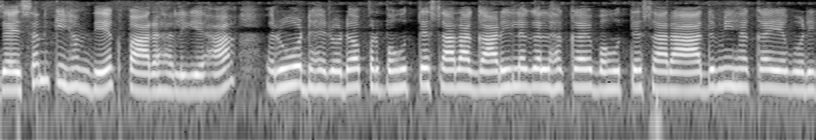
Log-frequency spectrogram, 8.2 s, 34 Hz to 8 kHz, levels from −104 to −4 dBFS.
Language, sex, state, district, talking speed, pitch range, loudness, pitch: Hindi, female, Bihar, Katihar, 190 wpm, 245-275 Hz, -13 LUFS, 260 Hz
